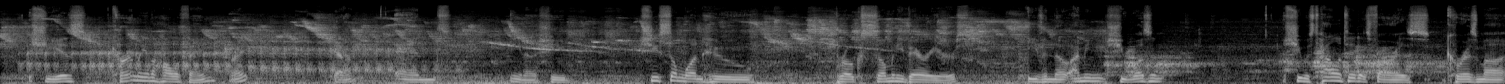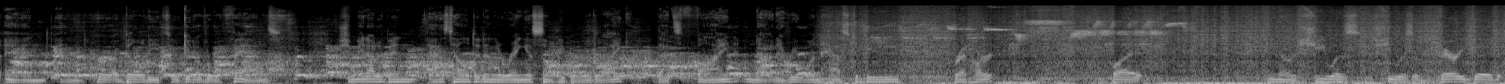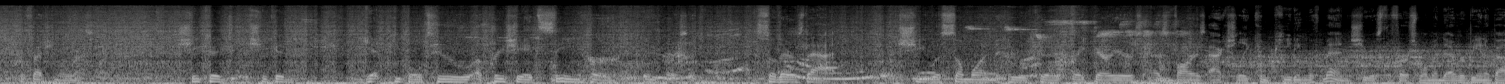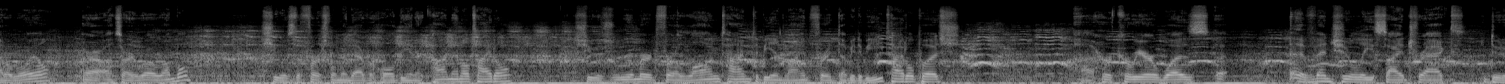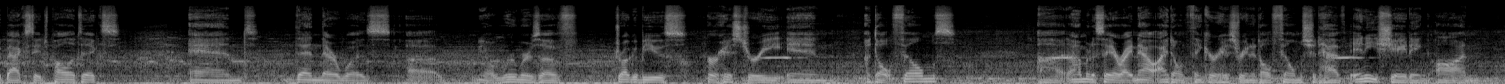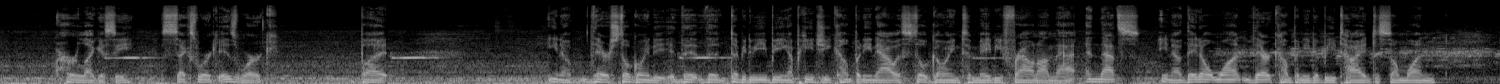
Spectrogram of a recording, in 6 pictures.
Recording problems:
squashed, flat; somewhat
animal sounds; loud; throughout; 3 dB below the speech

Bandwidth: 16.5 kHz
